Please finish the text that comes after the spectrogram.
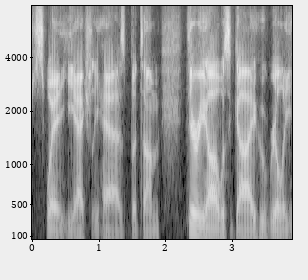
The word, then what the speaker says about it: Thiriart: it's Thiriart, with apparently the RT at the end being silent.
